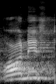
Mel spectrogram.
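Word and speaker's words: honest: करेंगे जैसे यहां देखो ऑनेस्ट मैन ऑनेस्ट मैन में एच ऑनेस्ट की जो स्पेलिंग है एच से बिगिन हुई है एच से स्टार्ट हुई है लेकिन एच इसमें साइलेंट होगा और इसका उच्चारण ऑनेस्ट बन ओ ओ तो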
